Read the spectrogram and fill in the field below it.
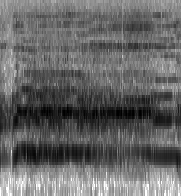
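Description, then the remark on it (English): A single rooster crows loudly, one long sustained cock-a-doodle-doo held steady for nearly two seconds with no talking around it. “The Secretary of Agriculture got involved, telling everyone, "The roosters of America are ready to do their duty."”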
